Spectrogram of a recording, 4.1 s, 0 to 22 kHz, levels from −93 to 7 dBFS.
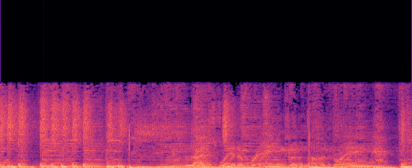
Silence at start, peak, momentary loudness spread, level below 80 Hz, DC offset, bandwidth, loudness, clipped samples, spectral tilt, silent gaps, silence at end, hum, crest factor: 0 s; 0 dBFS; 3 LU; -20 dBFS; under 0.1%; 11.5 kHz; -12 LUFS; under 0.1%; -5.5 dB/octave; none; 0 s; none; 10 dB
